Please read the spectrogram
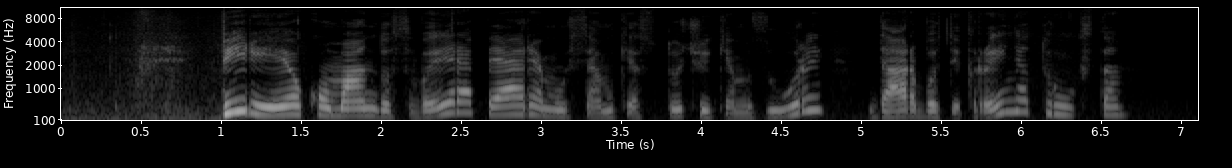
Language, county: Lithuanian, Klaipėda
